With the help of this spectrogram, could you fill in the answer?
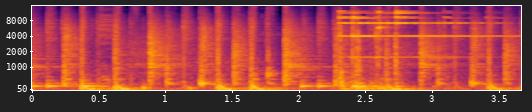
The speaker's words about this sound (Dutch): ja, dat was een nieuw belletje van. Die had ik nog niet eerder gehoord.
